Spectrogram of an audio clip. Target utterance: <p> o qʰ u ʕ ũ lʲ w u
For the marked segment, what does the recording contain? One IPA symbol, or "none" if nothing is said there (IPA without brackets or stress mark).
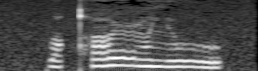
p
